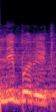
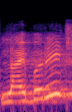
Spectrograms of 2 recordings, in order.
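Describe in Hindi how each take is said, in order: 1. पहले अक्षर में छोटा 'i' स्वर है। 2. पहले अक्षर में 'eye' स्वर है। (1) "लिबरेट बोलना है" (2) "इसे भी हमें लाइबरेट नहीं बोलना है"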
